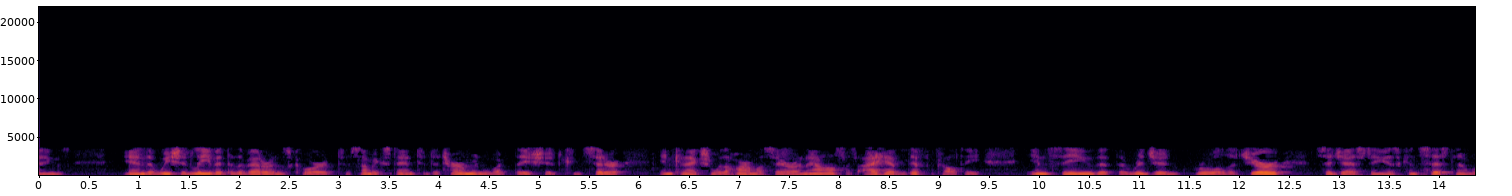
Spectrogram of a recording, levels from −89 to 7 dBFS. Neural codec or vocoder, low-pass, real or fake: none; 3.6 kHz; real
